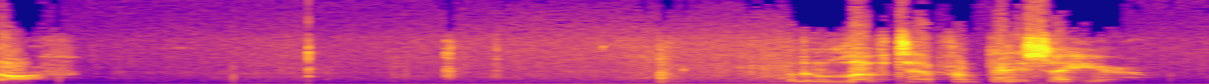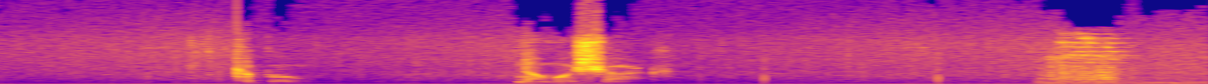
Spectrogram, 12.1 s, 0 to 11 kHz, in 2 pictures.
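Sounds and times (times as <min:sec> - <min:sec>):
low hum and hiss: 0:00.0 - 0:12.0.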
